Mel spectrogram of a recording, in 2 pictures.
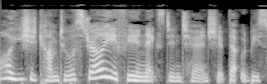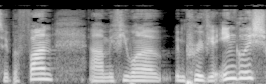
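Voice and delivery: plain

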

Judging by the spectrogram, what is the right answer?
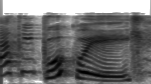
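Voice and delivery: enthusiastic, high-pitched voice. Redoing the other speaker's sign-off after saying it needs more excitement: more excited. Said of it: "You probably need to sound a bit more excited".

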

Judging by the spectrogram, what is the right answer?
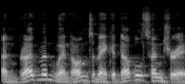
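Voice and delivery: put-on old-time 1950s radio announcer voice. Retrying a cricket line after feedback, in a 1950s radio announcer voice. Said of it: "I was trying to do a 1950s radio voice".

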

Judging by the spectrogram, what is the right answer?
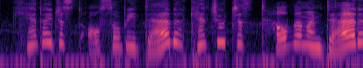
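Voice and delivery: nervous, stammering, sputtering, barely coherent delivery. An ensign who broke the prime directive faces being taken back to Starfleet; nervous, sputtering. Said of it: "He's so nervous. / He holds his hands up and he says, / he starts sputtering almost incoherently. He's so nervous".

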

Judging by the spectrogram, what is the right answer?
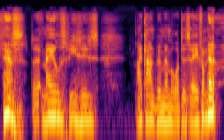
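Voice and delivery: slow, measured nature-documentary narration style. The speaker shows off an impression for the others: David Attenborough impression. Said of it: "I could do my David Attenborough".

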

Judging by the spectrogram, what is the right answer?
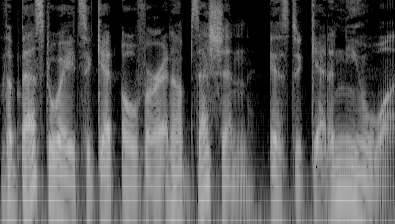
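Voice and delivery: very low, soft narrator voice-over voice. Announcing she'll do her best voice-over voice, the speaker delivers the line in it. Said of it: "I'm going to do my best VO voice right now".

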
